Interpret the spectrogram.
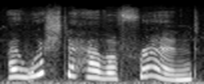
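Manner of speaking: high, small voice of a sad little flower; a shy flower holding back tears; little flower, tearful. Acted. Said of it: "held back a tear and said".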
